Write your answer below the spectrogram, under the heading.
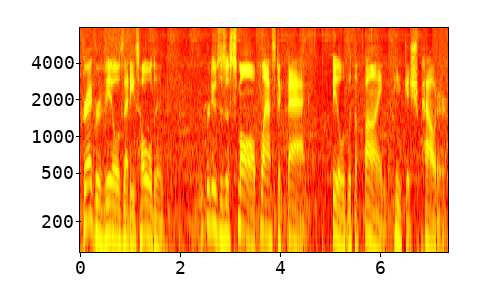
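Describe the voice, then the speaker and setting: A man's voice: mid-range voice, lively intonation, measured pace. A man narrating an audio drama in a scripted storytelling style. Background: music.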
